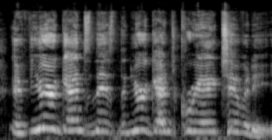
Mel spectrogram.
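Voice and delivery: high-pitched mock protest; imitating an offended creator; mock indignant defender. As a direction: whine the argument in a high voice. Mimicking the defenders' argument.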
